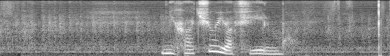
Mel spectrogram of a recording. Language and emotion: Russian, sad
